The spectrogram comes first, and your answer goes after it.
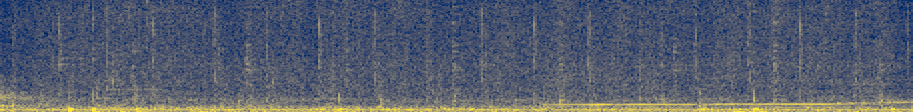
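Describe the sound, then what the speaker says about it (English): Horse hooves clip-clop in The Legend of Zelda: Breath of the Wild, a quiet uneven patter of a few distinct hoof hits over a steady low game hum, with a faint rising tone near the end. "this horse is not going for me"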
